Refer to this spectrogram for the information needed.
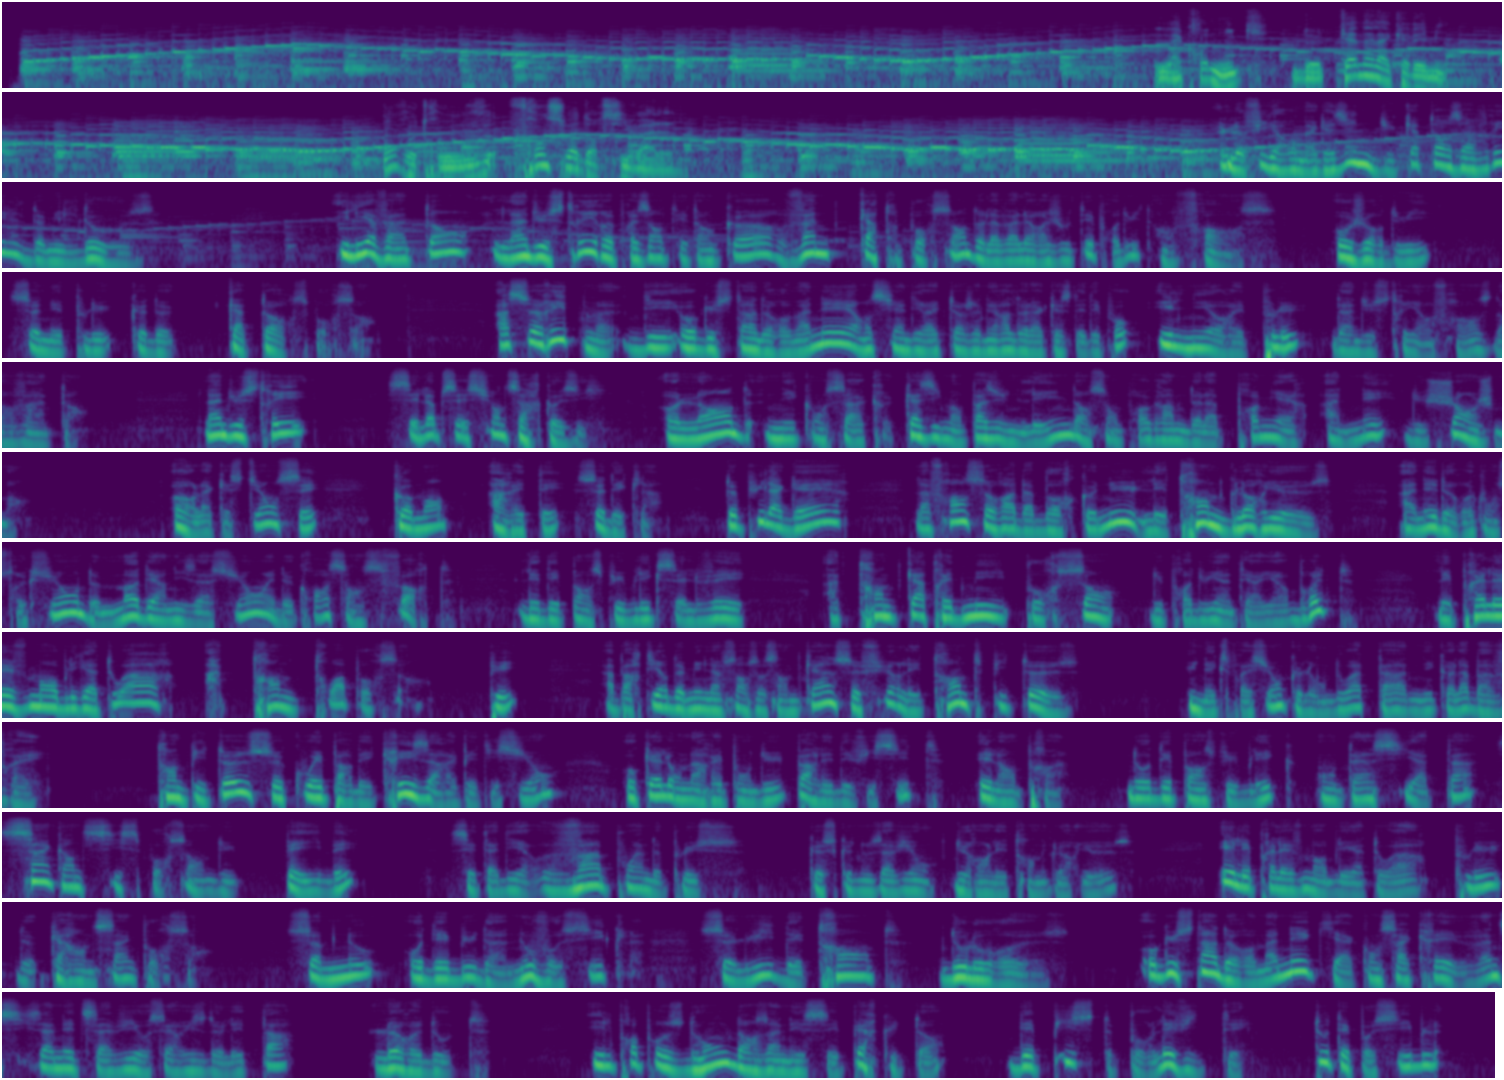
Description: Toujours d’actualité ... la chronique de François d’Orcival de l’Académie des sciences morales et politiques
